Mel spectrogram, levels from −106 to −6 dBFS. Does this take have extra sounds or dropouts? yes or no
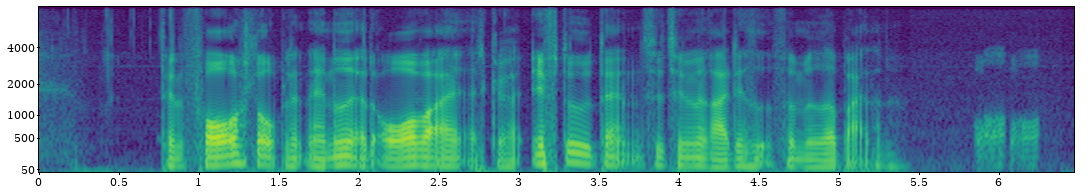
yes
